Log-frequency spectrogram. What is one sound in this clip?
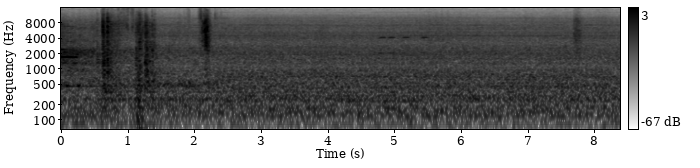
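A large sheet of paper rustles and crinkles close by.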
